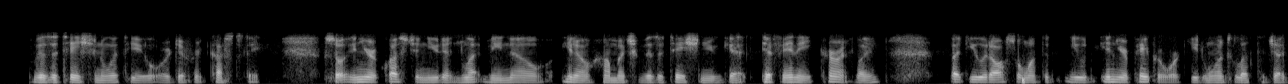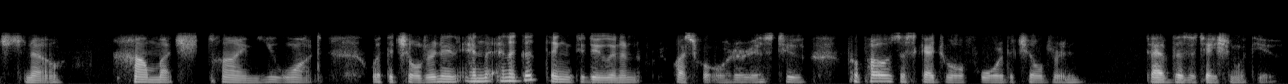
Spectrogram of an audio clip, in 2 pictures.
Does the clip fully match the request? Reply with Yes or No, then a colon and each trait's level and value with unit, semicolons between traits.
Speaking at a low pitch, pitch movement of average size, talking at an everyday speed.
No: low, 105 Hz; narrow, 2.2 semitones; average, 180 wpm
